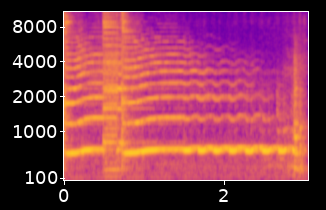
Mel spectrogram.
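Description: A sustained electric guitar note on the fifteenth fret bends upward and holds with a gentle wavering vibrato, a few picked attacks cutting in, ringing loud and clear.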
